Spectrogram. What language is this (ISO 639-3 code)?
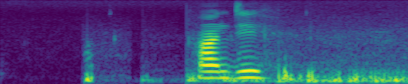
pan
